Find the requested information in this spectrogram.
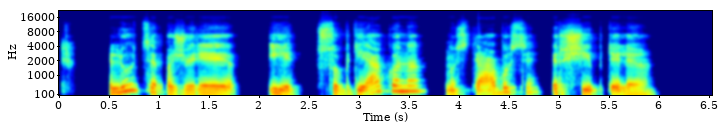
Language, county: Lithuanian, Vilnius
